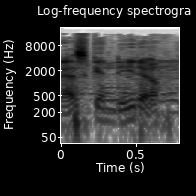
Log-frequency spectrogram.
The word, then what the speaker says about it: Escondido: though for Quyen Singh good job on that pronunciation Escondido you got that one really good was the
